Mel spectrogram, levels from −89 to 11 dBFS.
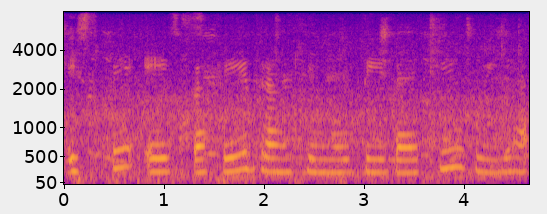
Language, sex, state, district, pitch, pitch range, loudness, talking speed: Hindi, female, Bihar, Kaimur, 235 Hz, 225-250 Hz, -17 LUFS, 115 wpm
